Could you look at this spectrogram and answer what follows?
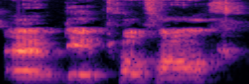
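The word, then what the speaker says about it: Herbes de Provence: Apparently this is pronounced Herbe de Provence, a la Francaise, and then some gut lemon pepper here.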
